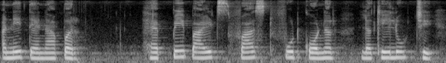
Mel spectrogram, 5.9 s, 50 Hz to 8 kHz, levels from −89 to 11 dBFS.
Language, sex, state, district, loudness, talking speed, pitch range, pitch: Gujarati, female, Gujarat, Valsad, -15 LUFS, 100 wpm, 220-235 Hz, 225 Hz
